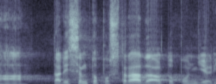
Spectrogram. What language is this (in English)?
Czech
